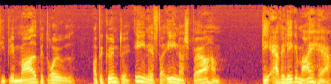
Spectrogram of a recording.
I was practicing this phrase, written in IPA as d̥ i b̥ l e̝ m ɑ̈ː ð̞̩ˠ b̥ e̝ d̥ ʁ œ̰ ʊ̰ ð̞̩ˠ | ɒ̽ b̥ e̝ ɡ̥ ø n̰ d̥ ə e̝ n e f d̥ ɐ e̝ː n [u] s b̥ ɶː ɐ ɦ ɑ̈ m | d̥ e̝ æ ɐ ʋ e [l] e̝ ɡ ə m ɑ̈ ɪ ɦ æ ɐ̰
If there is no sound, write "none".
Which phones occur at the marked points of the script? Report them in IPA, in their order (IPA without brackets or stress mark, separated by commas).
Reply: ɒ, l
